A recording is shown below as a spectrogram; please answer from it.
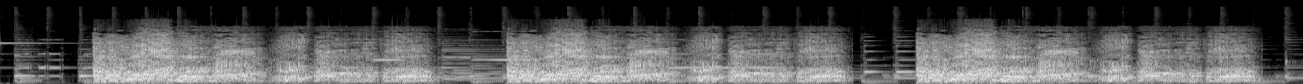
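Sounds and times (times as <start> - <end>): light music: 0.0 - 1.6, 2.6 - 9.6
lion roaring: 0.9 - 4.5, 5.1 - 8.6, 9.2 - 12.7.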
